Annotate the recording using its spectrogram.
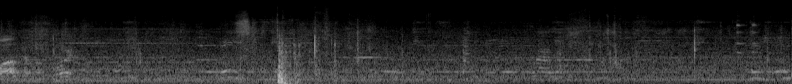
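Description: Paper pages rustle as a menu is handled.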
